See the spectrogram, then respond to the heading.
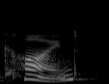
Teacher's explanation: the k in kind is aspirated, so we would write the symbol for it as k with a little h after it.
